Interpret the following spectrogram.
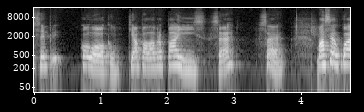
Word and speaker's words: país: agora Se alguém perguntar qual que é a posição da sílaba tônica de país eu diria o quê oxítona a posição aqui é de oxítona ó a posição é oxítona porque o que é um oxítona é a palavra definição gramatical é a palavra cuja sílaba tônica recai sobre a última sílaba então país é uma oxítona do ponto de vista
